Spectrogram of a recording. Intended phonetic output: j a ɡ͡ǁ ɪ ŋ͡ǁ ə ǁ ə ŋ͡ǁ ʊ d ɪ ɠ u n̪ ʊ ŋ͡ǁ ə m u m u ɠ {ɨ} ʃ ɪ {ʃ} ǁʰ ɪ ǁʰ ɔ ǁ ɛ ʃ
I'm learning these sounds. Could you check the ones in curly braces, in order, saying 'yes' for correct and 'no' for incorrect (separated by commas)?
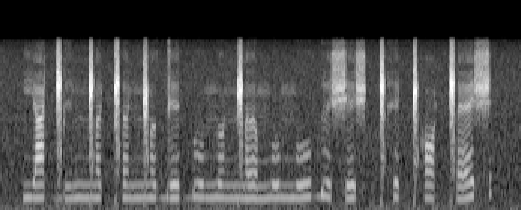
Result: yes, yes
